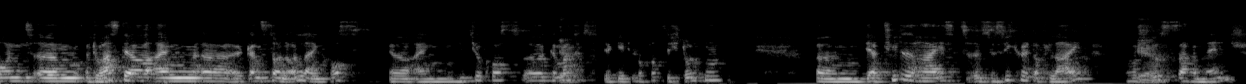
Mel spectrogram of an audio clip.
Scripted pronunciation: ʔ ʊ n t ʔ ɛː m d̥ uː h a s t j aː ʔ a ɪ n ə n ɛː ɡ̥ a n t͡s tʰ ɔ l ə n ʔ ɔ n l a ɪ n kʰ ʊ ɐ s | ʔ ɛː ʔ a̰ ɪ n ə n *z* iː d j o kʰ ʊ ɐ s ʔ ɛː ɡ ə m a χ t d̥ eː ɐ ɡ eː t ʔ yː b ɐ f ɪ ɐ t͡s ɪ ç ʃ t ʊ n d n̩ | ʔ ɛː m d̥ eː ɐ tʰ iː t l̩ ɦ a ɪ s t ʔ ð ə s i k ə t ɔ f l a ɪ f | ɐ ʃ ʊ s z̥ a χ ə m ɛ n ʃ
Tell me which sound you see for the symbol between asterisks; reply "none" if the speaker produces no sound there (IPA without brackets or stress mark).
v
